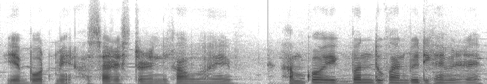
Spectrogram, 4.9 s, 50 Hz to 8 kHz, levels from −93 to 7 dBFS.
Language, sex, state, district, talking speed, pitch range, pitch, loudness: Hindi, male, Arunachal Pradesh, Lower Dibang Valley, 210 wpm, 105-115 Hz, 110 Hz, -22 LUFS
